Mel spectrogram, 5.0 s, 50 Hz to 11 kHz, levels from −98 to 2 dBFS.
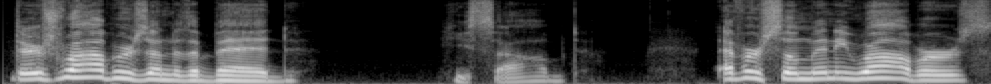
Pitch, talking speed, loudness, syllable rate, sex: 175 Hz, 135 wpm, -19 LUFS, 5.1 syllables/s, male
